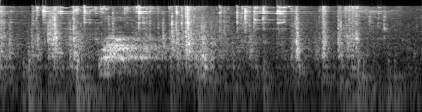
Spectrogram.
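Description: Keys clicking and jangling in a door lock as it is unlocked, with a short excited call from a small Pomeranian-type dog about half a second in.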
